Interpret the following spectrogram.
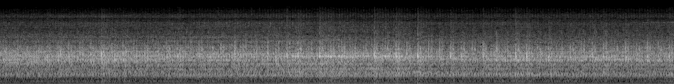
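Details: Chevrolet Lacetti 1.6 petrol engine at idle with sharp metallic ticking knock, about three a second: worn piston knock, cured by boring the block and replacing the piston group.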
